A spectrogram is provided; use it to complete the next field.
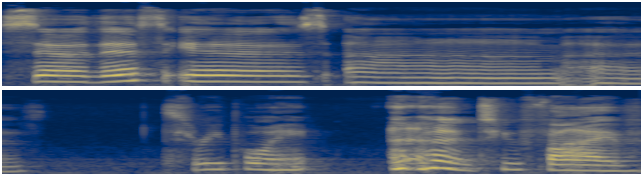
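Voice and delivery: very slow, just-woke-up morning voice. Measuring a spool for viewers, the speaker talks in a morning voice. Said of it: "I've got my morning voice going here".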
